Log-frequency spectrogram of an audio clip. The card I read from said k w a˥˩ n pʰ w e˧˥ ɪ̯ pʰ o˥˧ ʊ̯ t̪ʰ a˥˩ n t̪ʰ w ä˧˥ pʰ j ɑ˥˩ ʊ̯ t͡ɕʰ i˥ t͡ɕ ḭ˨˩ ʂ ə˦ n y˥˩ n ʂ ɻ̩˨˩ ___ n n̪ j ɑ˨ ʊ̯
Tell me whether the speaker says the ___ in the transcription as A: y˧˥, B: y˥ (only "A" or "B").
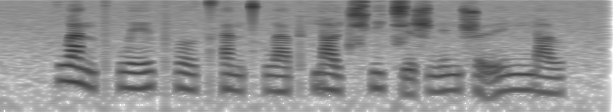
B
